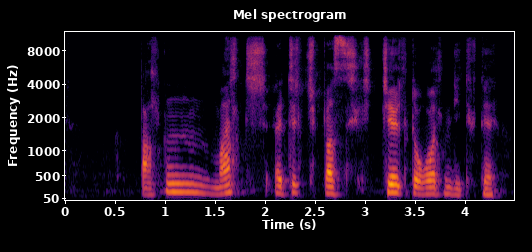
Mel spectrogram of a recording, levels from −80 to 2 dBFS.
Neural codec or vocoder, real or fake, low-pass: codec, 24 kHz, 3 kbps, HILCodec; fake; 10.8 kHz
